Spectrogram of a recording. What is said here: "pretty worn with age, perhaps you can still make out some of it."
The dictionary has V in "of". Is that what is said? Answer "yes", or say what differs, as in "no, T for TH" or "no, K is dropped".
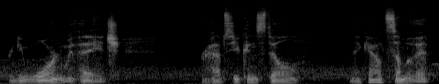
yes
